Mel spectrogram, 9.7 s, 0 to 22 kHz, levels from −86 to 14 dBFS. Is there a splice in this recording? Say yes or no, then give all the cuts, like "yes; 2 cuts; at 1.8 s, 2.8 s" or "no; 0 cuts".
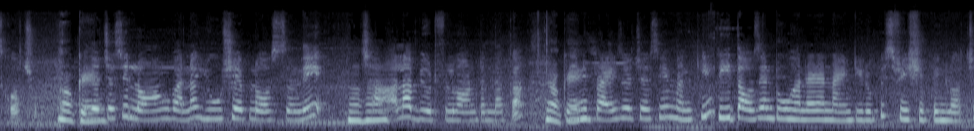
no; 0 cuts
